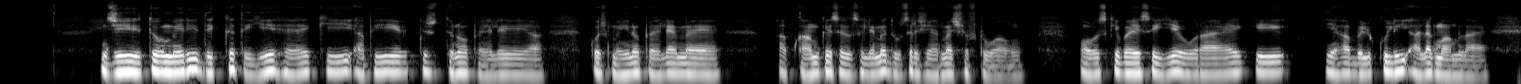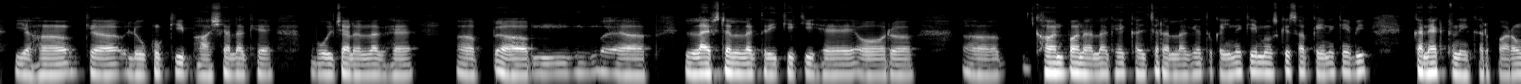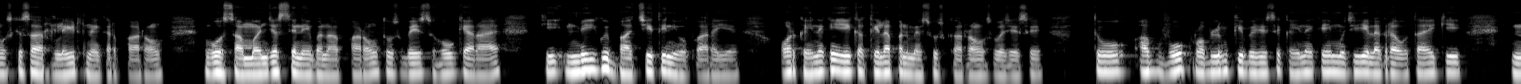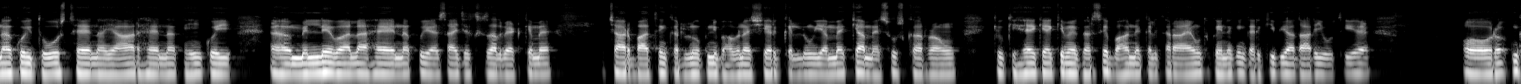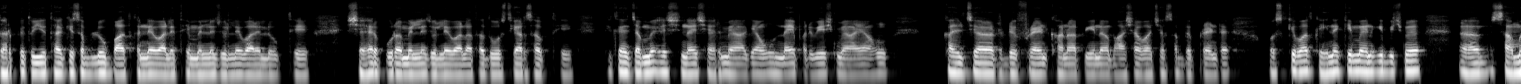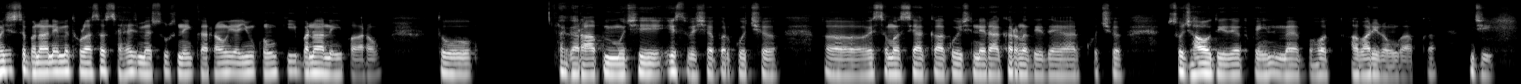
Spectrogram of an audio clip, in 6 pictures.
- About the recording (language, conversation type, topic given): Hindi, advice, नए शहर में लोगों से सहजता से बातचीत कैसे शुरू करूँ?
- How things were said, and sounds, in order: tapping; background speech; in English: "शिफ्ट"; other background noise; in English: "लाइफस्टाइल"; in English: "कल्चर"; in English: "कनेक्ट"; in English: "प्रॉब्लम"; in English: "शेयर"; in English: "कल्चर डिफरेंट"; in English: "डिफरेंट"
